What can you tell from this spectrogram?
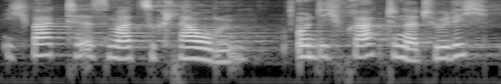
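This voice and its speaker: A woman's voice: fairly high pitch, unhurried. A young woman, a trainee housekeeper, giving a candid, colloquial personal testimony to a congregation. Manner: candid, lively storytelling with colloquial words. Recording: long reverb of a hall.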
